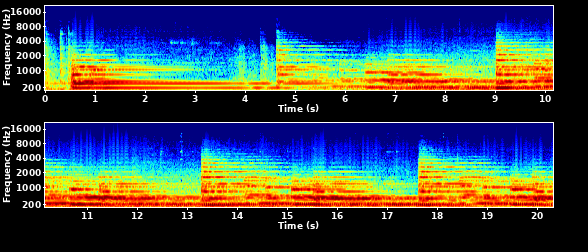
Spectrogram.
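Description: Fully muffled church bells rung in mourning: a single bell strikes and hums on, strikes again about four seconds later, then several bells join in rounds as a dull, blurred clanging. Through it the tenor's open backstroke rings out clear and bright about every four and a half seconds.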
